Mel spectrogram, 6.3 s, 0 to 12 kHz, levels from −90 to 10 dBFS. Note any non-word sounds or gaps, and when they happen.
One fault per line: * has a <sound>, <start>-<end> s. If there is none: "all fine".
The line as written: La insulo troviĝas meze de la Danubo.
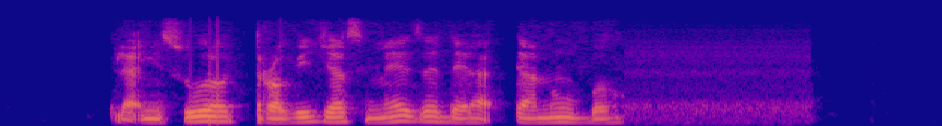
all fine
